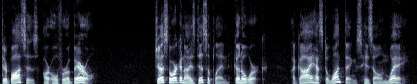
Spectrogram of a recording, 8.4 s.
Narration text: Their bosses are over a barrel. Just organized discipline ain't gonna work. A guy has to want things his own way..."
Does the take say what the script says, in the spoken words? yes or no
no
